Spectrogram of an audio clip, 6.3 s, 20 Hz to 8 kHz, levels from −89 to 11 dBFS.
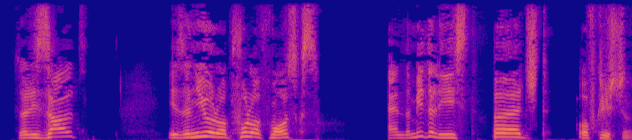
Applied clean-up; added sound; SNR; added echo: neural mask model Resemble Enhance denoiser.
